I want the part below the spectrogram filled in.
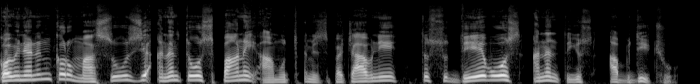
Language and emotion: Kashmiri, neutral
